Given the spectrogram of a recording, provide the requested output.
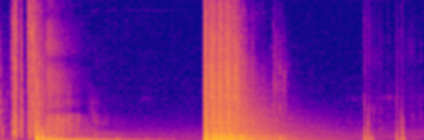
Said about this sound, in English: Easy shots for Apoc Dud.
